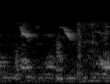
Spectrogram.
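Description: A hen with an orange-colored neck, which laid an egg the day before, clucks a few times in soft, scattered calls, faint and somewhat distant.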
